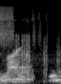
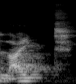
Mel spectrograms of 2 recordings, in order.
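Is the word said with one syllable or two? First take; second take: two; one. First: The ending is said as an extra syllable. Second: The ending is a bare final sound. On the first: The speaker calls it wrong. "এটা কিন্তু লাইক হেড হবে না" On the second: The speaker calls it right. "এটা লাইকড হবে"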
